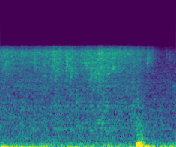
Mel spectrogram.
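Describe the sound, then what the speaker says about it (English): Tap water runs softly over fingers being rinsed at a kitchen sink while banana bread is made. The faint, steady trickle ends in a short, dull knock. "Rinse your fingers."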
